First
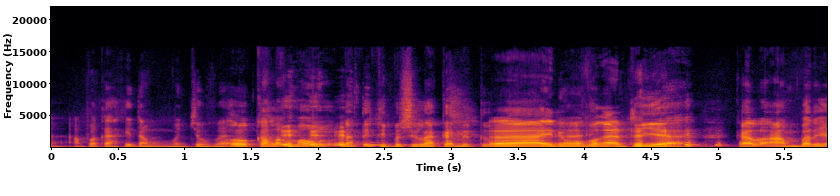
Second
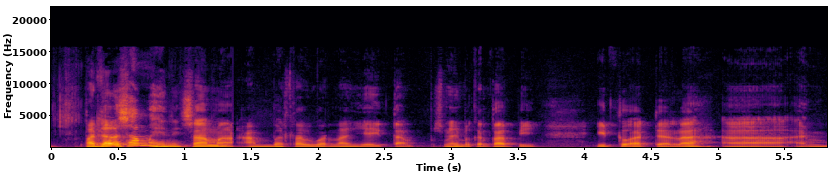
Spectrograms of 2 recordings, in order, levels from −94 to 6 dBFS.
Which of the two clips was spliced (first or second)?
second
